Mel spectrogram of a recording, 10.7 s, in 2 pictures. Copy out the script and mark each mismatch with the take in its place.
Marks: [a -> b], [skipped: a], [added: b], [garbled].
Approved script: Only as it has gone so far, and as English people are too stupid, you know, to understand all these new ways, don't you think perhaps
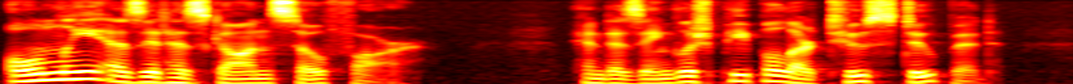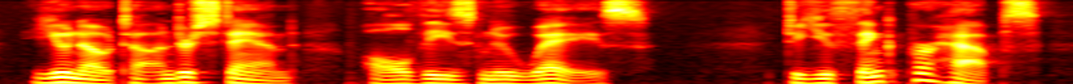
Only as it has gone so far, and as English people are too stupid, you know, to understand all these new ways, [don't -> do] you think perhaps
